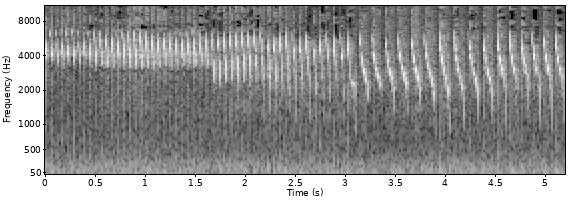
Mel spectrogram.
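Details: Master song of a canary for young canaries to learn: a fast high buzzy trill sliding slightly lower, changing into a series of sharp falling chirps, about four per second.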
